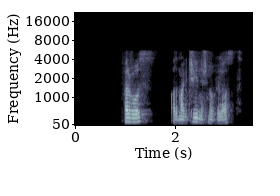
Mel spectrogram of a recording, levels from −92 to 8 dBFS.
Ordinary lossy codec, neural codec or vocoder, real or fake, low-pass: AAC, 32 kbps; vocoder, 44.1 kHz, 128 mel bands every 512 samples, BigVGAN v2; fake; 5.4 kHz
